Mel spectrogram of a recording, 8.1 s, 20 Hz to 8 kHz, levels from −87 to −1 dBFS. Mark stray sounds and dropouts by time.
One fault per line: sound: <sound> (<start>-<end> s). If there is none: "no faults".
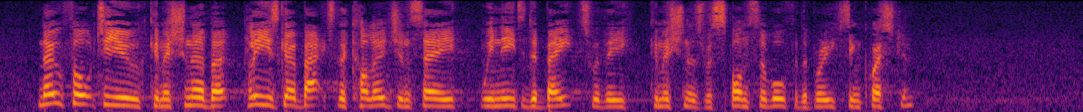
no faults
